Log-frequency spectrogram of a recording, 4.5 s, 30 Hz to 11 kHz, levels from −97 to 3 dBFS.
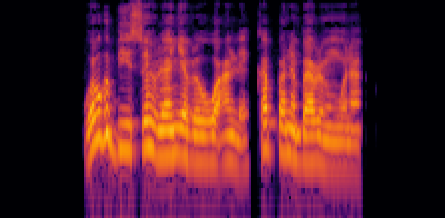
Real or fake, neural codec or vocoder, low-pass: real; none; 9.9 kHz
